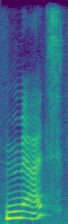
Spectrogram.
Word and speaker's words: мять: Here we have to pronounce it like soft consonant, мять.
